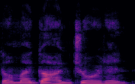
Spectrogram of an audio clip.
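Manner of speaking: high, alarmed call for his brother; panicked cry. Retold or imitated. Jonathan crying out for his taken brother, high panicked call. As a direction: cry out the name in sudden panic.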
